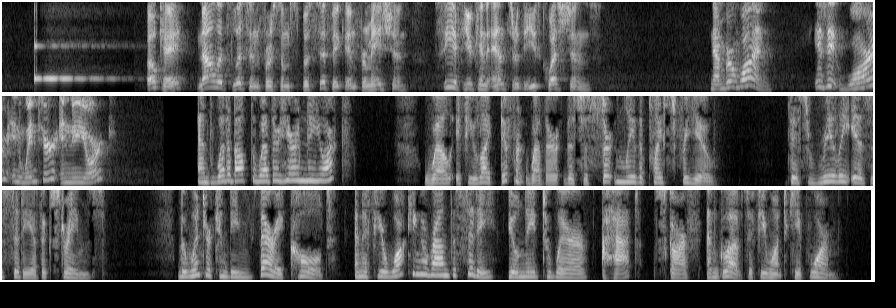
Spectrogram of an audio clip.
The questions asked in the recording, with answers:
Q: is it warm in winter in New York?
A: The answer is no. It can be very cold.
